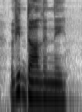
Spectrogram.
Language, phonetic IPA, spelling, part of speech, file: Ukrainian, [ʋʲiˈdːaɫenei̯], віддалений, verb / adjective, Uk-віддалений.ogg
- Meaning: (verb) passive adjectival past participle of віддали́ти pf (viddalýty); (adjective) remote, distant, outlying, faraway, far-off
